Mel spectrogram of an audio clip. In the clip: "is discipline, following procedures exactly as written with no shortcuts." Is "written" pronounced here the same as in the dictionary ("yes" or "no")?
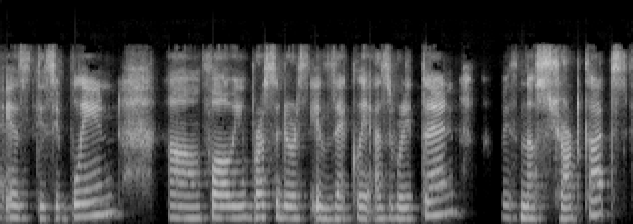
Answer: yes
